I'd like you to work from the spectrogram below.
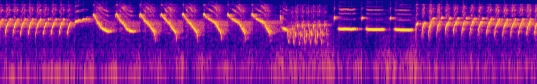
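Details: Lively song of a canary, played as a tutor for young birds: a quick trill, a row of loud falling whistles, a low buzzy trill, three steady pure whistles and a closing fast rattle.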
